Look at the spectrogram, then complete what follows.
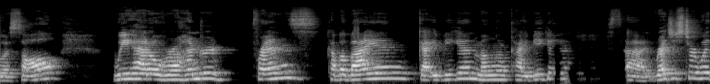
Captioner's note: speaking in foreign language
